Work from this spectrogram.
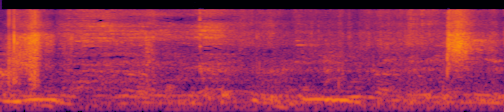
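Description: Red Madrasi pigeons in a loft give soft, low coos, faint and intermittent, with a voice talking over them.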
